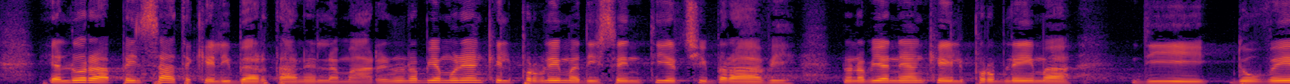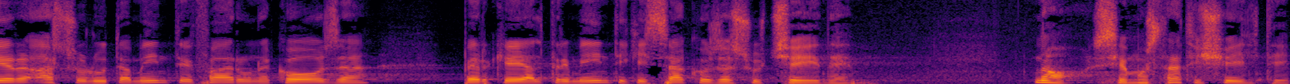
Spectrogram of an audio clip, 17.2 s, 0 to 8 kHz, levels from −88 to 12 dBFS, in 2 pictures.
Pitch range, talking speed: 135-170 Hz, 120 wpm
